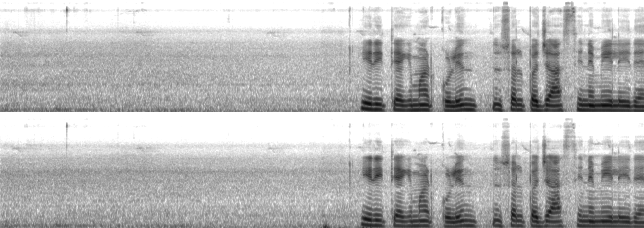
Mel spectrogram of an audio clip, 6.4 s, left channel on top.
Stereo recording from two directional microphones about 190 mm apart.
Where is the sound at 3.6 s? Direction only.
30° left (ahead or behind).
